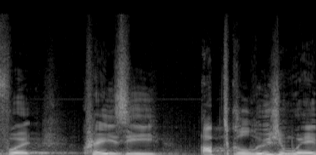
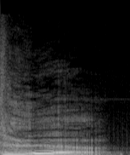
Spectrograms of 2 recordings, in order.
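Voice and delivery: mock gasp for air; 7 semitones higher than usual. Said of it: "And you're like".

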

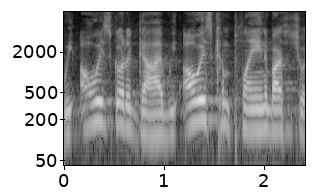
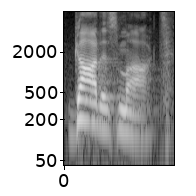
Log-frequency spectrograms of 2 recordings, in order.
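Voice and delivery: slow and louder, each word weighted; emphatic punchline; 6 dB louder, slower than usual. Real, not acted. Preacher to the church, slow heavy emphasis. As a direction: land "God is mocked" slowly like a verdict. Preacher drives home point.

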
